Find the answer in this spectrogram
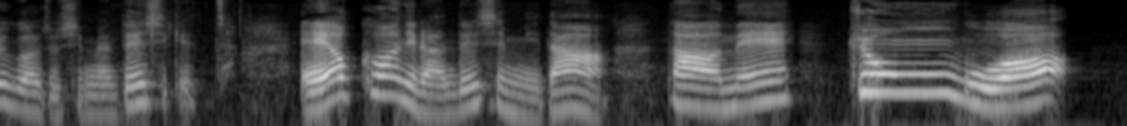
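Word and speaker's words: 中国: 다음에 中国 네, 중국이란 뜻이에요.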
